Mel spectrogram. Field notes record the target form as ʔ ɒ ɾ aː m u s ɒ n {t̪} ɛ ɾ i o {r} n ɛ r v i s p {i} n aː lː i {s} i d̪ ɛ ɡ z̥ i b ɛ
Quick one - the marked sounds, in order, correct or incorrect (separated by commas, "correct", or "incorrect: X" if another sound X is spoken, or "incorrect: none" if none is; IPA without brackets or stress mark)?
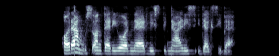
correct, correct, correct, correct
